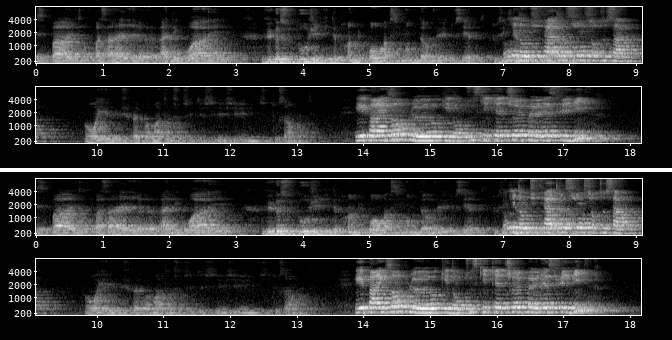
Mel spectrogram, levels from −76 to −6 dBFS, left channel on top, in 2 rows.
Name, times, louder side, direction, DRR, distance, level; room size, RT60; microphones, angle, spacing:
voice 1, 0.0-6.6 6.8-8.1 9.8-13.1, equal, 65° left, -1 dB, 1.3 m, -27 dB
voice 2, 7.0-8.9 13.9-17.5, right 1 dB, 65° right, -4 dB, 1.7 m, -18 dB
7.4 x 6.1 x 2.6 m, 1.4 s
head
